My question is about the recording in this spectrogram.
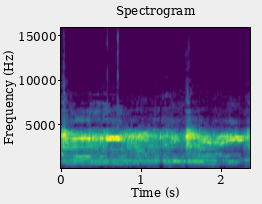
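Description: A man singing a slow melody in long held notes over backing music.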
